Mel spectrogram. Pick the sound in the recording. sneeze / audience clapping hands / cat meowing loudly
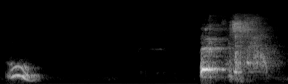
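sneeze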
